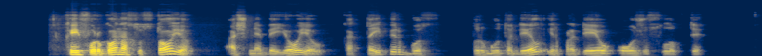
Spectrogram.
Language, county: Lithuanian, Telšiai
